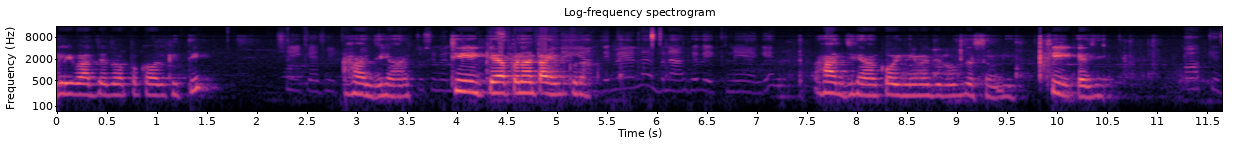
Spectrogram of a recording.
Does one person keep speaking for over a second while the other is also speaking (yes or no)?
yes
